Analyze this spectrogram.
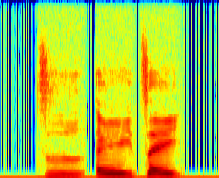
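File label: "zei", Mandarin Chinese; phonetics; bpmf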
